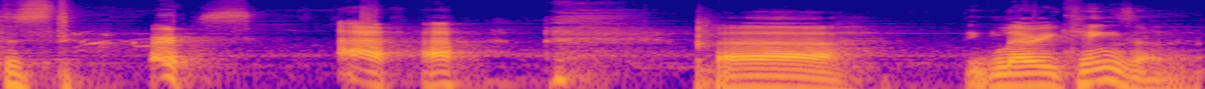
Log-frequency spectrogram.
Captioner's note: laughs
